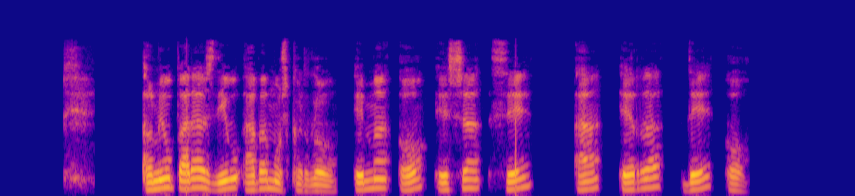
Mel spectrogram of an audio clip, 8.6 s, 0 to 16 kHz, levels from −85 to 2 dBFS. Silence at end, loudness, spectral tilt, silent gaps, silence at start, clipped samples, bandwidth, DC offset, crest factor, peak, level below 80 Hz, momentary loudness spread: 1.1 s; -18 LUFS; -6.5 dB/octave; 0.97-1.42 s, 3.39-3.54 s, 3.94-3.98 s, 4.28-4.35 s, 5.39-5.74 s, 6.04-6.19 s, 6.65-6.80 s, 7.15-7.25 s; 0.65 s; under 0.1%; 7.4 kHz; under 0.1%; 16 dB; -2 dBFS; -58 dBFS; 12 LU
